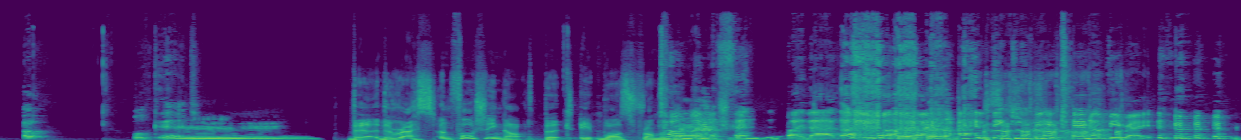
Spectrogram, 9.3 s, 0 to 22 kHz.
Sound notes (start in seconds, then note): 6.2 laughs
